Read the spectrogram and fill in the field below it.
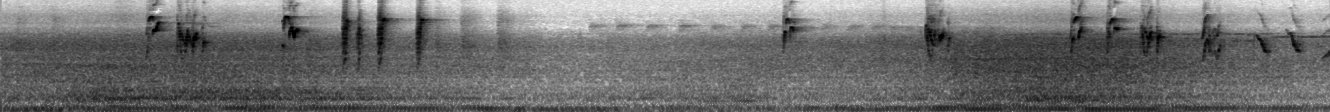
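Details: Korlap, the brown-throated sunbird, exposed to a crowded roadside with people passing to accustom it to bustle; clusters of sharp, very high, clipped chips in short runs, separated by pauses, over constant low traffic hum.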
